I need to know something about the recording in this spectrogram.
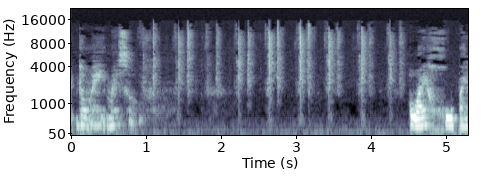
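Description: Scissors snip repeatedly at hair.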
